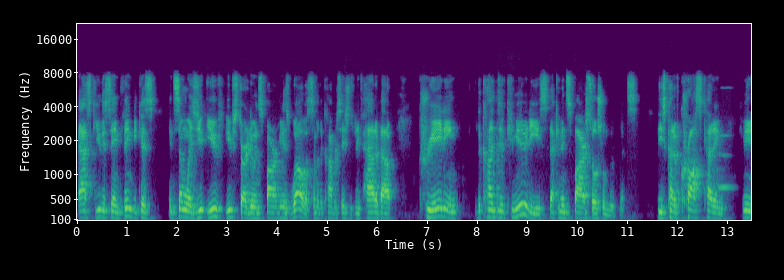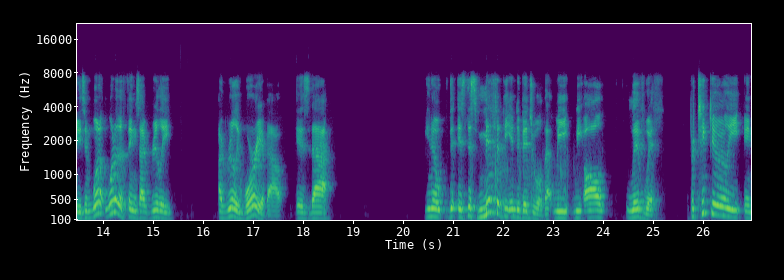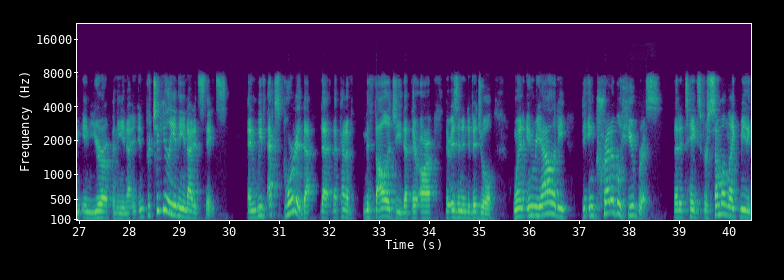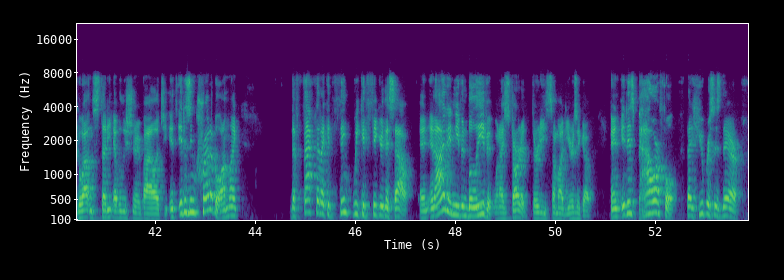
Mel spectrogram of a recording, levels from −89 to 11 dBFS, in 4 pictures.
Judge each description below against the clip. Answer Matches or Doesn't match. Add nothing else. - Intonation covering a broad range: Matches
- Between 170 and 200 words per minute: Matches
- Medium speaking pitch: Matches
